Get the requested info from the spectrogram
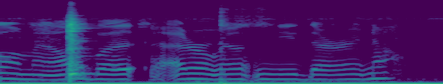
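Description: A boy's voice making a run of about five short vocal sounds at a fairly even pitch, not picked up as words, with a sharp click about a third of a second in.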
